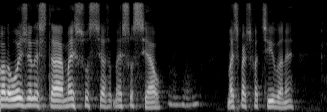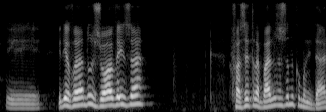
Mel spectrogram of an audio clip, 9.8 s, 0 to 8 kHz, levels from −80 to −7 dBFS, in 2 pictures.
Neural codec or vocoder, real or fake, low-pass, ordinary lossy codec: codec, 16 kHz, 2 kbps, FunCodec, trained on Chinese and English, 25 frames a second; fake; 7.2 kHz; none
